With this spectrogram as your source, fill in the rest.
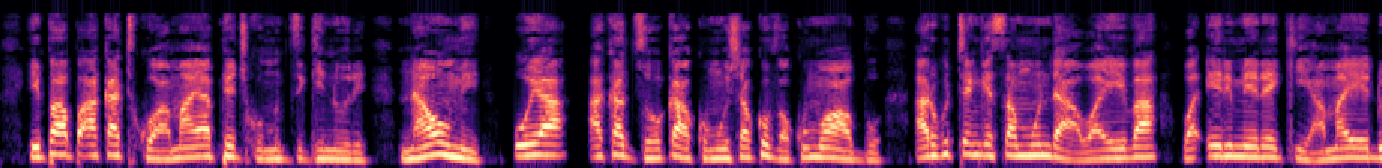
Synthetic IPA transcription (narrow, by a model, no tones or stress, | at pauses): ipapo̞akati̥kuɦamajape̞d͡ʒɡomud͡ziɡʱinuːɾi | n̤aumi | ujaːkad͡zo̞kakumwiʃakub͡vakumoabʱu | aɾikute̞ŋɡe̞samundawaiʋawaʔeɾime̞ɾe̞kiɦamaje̞ːɗu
